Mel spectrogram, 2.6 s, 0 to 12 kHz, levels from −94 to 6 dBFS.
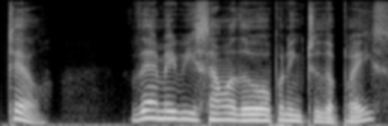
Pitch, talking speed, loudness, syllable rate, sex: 160 Hz, 230 wpm, -15 LUFS, 7.5 syllables/s, male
